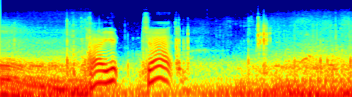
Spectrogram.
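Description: A motorbike engine revs up sharply and roars.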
